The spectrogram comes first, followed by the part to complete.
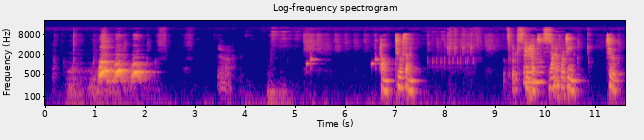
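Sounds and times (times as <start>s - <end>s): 
household dogs barking: 1.0s - 2.2s
speech: 6.8s - 7.5s, 9.4s - 11.5s.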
